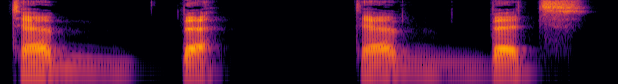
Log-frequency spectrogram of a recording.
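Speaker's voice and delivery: "Tab" halted on the b, "tabbat" held double; stopped b, then doubled. Shown as a demonstration. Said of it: "C'est comme si j'ai un ba avec soukoun".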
